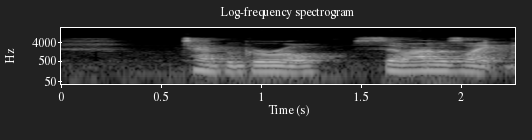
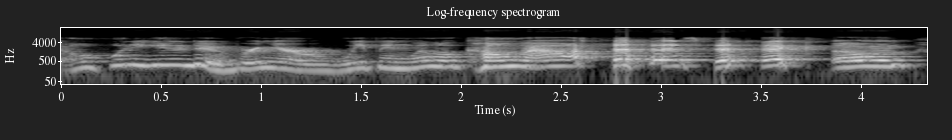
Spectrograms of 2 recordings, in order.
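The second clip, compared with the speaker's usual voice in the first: sassy retort; 8 semitones higher, 10 dB louder than usual. Retold or imitated. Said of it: "I'm like".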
